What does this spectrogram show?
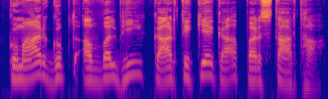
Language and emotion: Urdu, neutral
